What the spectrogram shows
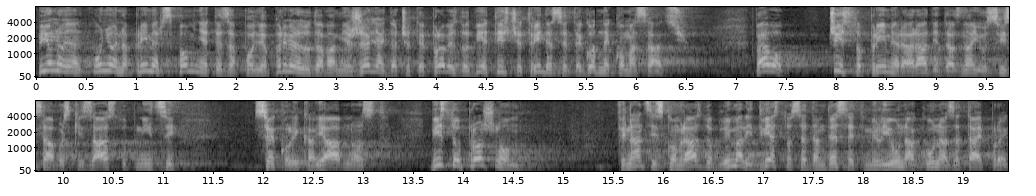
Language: Croatian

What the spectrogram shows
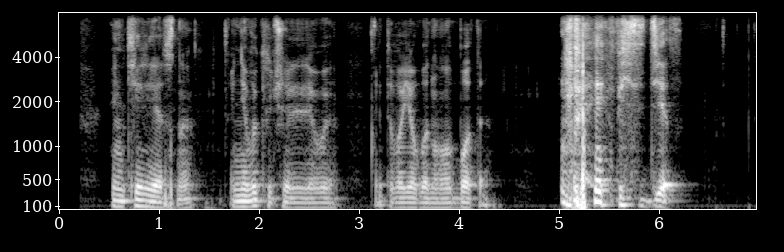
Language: Russian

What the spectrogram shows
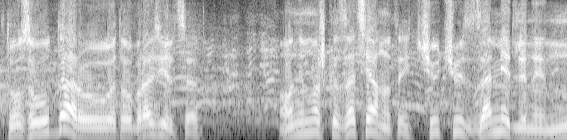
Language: Russian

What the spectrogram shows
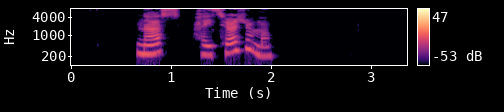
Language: Abkhazian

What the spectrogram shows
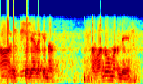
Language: Punjabi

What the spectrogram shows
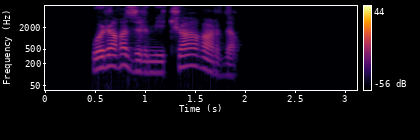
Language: Kabyle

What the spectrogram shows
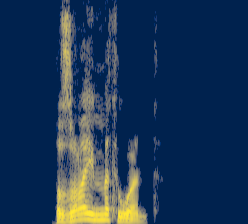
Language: Kabyle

